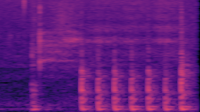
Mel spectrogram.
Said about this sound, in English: Knock on the door.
